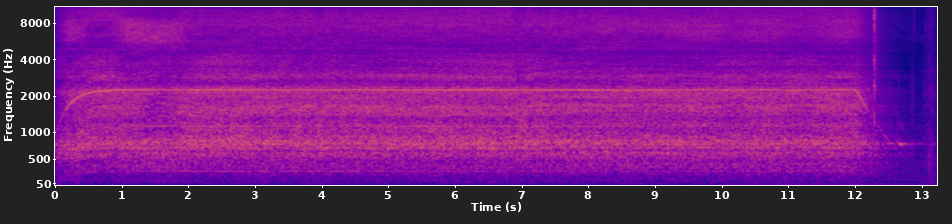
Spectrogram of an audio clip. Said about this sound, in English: I'm going to go over this again with the hairdryer just to make sure,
